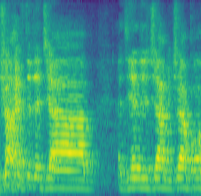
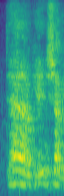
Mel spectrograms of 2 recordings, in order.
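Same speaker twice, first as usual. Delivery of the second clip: higher-pitched mock complaint; exasperated son, re-enacted; retold pained protest; 7 semitones higher than usual. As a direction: protest to dad, playing up the distress. Son protesting in acted quarrel.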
